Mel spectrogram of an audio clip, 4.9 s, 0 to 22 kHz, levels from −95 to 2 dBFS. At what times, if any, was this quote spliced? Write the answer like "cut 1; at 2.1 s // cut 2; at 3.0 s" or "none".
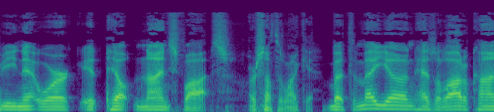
cut 1; at 3.1 s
